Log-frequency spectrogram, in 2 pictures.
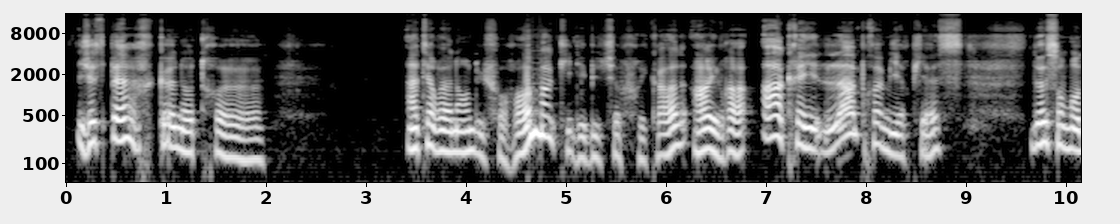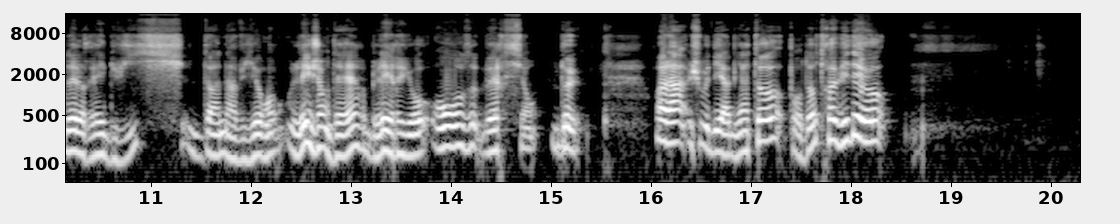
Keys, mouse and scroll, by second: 0.0 KP_1, 5.1-7.2 drag, 10.9-12.4 drag, 16.0 click, 18.6 right click, 20.2 click.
